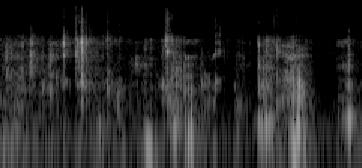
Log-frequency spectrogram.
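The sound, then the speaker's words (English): Crisp, brittle crunching of a potato chip, eaten with chopsticks, being bitten and chewed, a quick run of loud snapping bursts with short pauses between them, no voices. “Because they're eating a potato chip. There's only one kind. With eating potato chip with chopsticks.”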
